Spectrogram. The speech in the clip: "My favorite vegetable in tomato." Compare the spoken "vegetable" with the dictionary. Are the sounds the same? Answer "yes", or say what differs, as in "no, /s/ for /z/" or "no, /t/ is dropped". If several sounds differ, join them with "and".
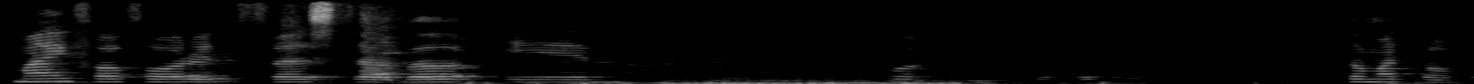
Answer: no, /f/ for /v/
